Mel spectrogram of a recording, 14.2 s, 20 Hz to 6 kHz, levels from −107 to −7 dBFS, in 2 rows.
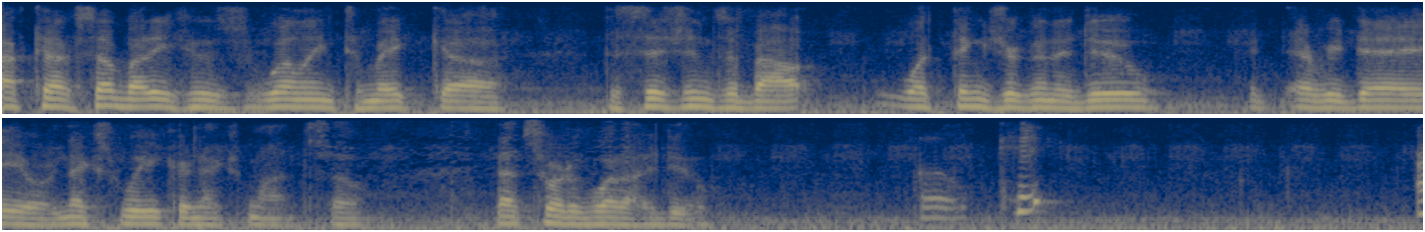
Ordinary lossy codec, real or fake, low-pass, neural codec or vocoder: Opus, 16 kbps; fake; 5.4 kHz; codec, 16 kHz, 16 kbps, FreqCodec, smaller model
